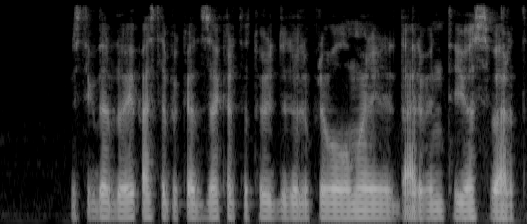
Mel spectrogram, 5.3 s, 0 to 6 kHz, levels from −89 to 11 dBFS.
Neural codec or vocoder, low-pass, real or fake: none; 5.4 kHz; real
